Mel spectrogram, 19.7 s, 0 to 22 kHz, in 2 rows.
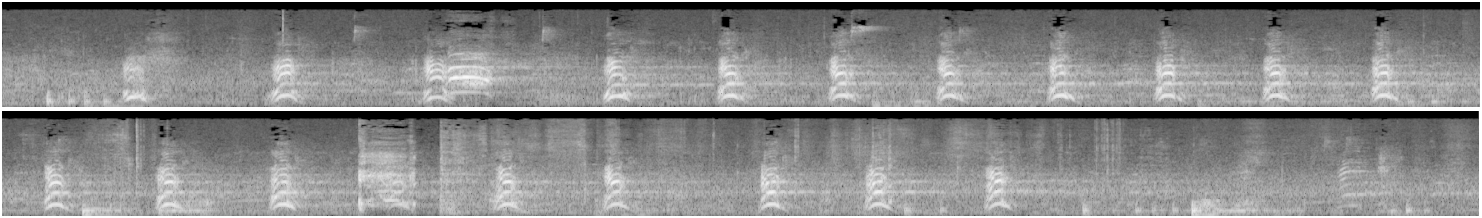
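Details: Dog giving repeated barks during protection work at a 2016 dog sport trial, a long run of sharp barks slightly uneven in pace, with scattered clatter and faint voices behind.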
